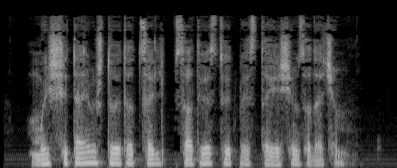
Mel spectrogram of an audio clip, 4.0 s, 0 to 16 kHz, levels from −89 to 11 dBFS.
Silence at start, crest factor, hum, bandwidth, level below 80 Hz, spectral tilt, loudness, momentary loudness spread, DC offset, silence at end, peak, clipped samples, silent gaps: 0.3 s; 18 dB; none; 11.5 kHz; -40 dBFS; -4.5 dB/octave; -19 LUFS; 8 LU; under 0.1%; 0.5 s; -2 dBFS; under 0.1%; none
